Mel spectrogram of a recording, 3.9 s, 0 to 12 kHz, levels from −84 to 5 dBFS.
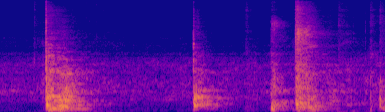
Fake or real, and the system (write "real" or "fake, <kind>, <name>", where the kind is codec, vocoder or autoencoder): fake, codec, SNAC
